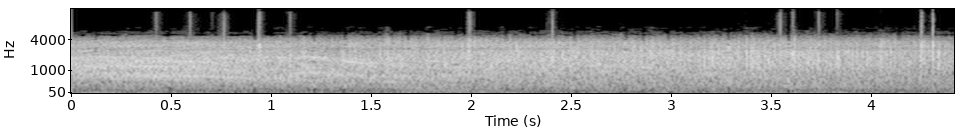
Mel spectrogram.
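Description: A large live audience of women laughing and applauding after a joke, with high whoops and shrieks mixed in, heard through the narrow, muffled sound of a 1940s radio broadcast recording.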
